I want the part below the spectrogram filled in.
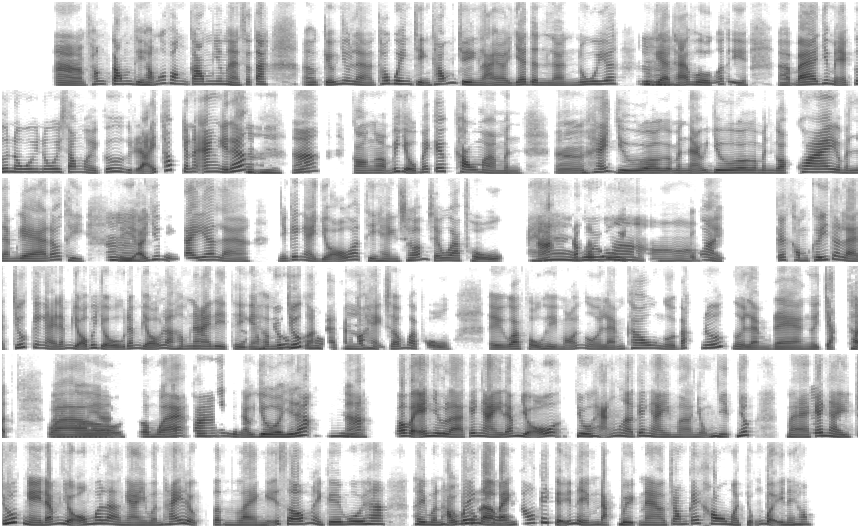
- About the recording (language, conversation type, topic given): Vietnamese, podcast, Bạn nhớ món ăn gia truyền nào nhất không?
- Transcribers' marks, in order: tapping; other background noise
